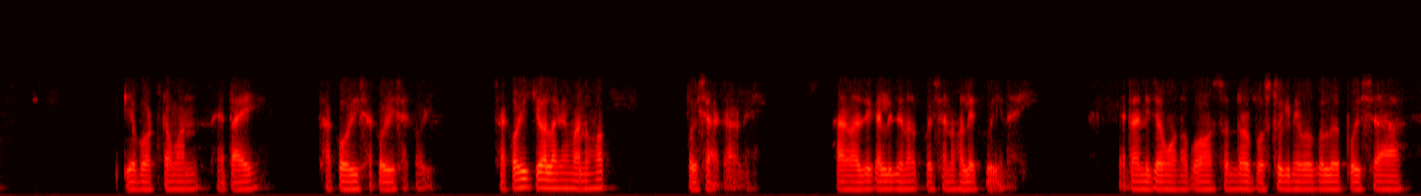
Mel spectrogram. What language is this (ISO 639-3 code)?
asm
